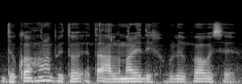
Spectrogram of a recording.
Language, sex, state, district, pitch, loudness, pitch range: Assamese, male, Assam, Kamrup Metropolitan, 135 Hz, -15 LUFS, 130-140 Hz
